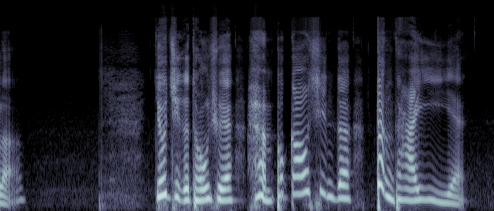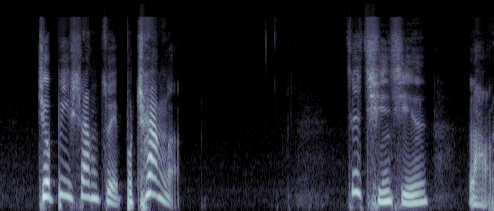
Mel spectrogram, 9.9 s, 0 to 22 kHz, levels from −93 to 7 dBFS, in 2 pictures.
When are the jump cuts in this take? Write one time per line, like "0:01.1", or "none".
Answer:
none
